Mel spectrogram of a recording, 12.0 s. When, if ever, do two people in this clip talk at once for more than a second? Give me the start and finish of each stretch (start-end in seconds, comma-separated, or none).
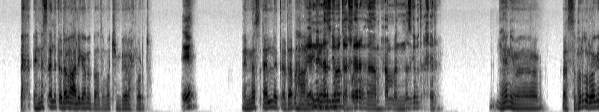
6.0-7.3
